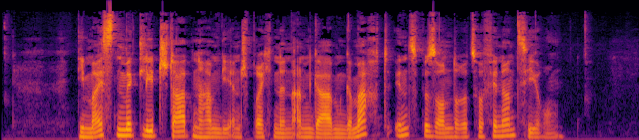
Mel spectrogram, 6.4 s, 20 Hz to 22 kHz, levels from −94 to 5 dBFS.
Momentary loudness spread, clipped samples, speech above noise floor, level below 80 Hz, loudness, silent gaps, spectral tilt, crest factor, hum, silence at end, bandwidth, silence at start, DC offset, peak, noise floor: 10 LU; under 0.1%; 37 dB; -50 dBFS; -16 LUFS; none; -2.5 dB/octave; 20 dB; none; 0.75 s; 16.5 kHz; 0.6 s; under 0.1%; 0 dBFS; -55 dBFS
